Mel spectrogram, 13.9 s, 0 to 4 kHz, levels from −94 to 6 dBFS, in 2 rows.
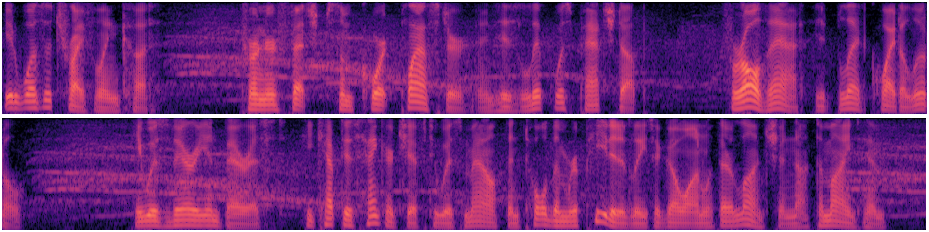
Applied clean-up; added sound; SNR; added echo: none; Applause / Cheering; 18 dB; none.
